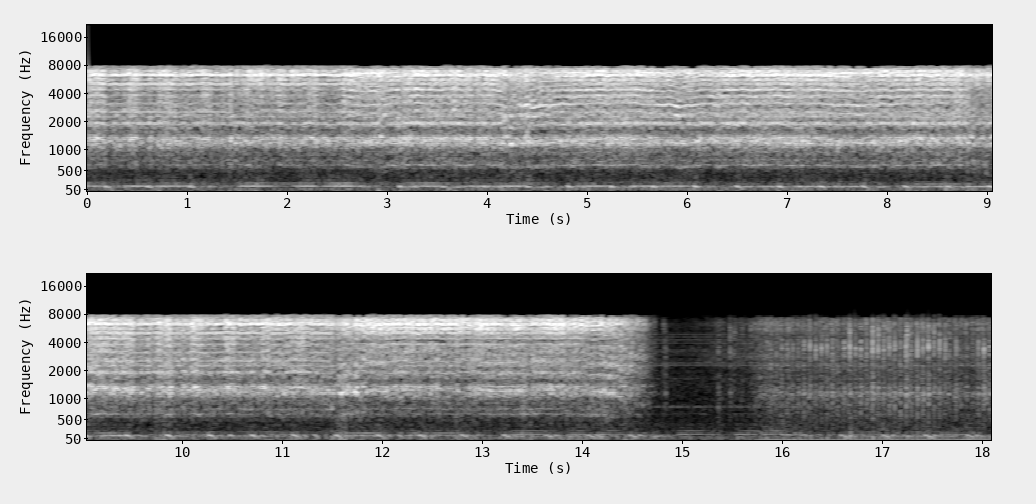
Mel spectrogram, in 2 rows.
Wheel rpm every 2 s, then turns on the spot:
170, 170, 160, 160, 170, 170, 170, 50, 40.
16-18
